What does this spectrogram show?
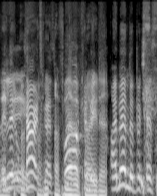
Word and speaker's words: Okami: Okami. Okay, the fact that Lyle's not reacting suggests I pronounced that wrong.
